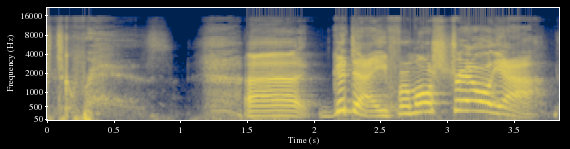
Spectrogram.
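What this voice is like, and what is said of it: Put-on Australian accent. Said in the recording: “Accent the whole time ... The only time I'm going to do it.”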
